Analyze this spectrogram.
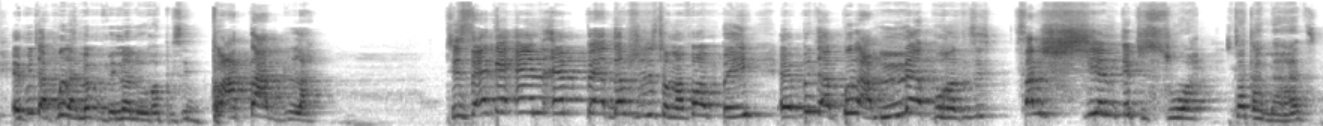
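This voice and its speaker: High-voiced woman ranting in a roomy echo. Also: a bit bright. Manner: accusatory, scornful, with mocking laughs. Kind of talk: heated live-stream rant.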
